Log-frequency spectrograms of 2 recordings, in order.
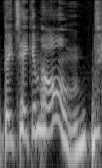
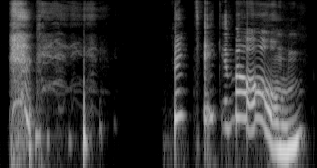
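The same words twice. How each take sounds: First: Said in the usual way. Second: High, drawn-out laughing repeat. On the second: Real, not acted. Laughing at the absurd ending to her viewers. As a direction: laugh the words out slowly up high.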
